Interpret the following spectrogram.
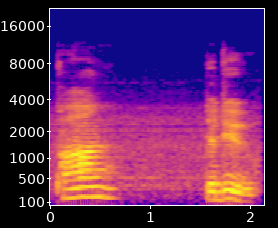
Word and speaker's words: pas de deux: Kukkula Wines Pas de Deux, which we'll go to the back. Once again, he puts quite a bit. Pas de Deux. Pas de Deux.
